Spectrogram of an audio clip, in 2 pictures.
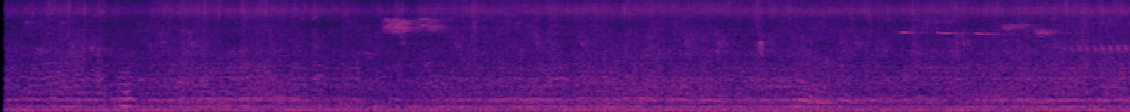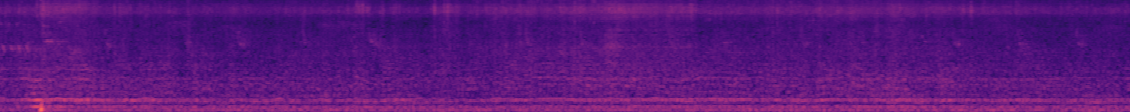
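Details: Honey bees at a hive being robbed fill the air with a dense, steady droning buzz that barely varies in pitch.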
